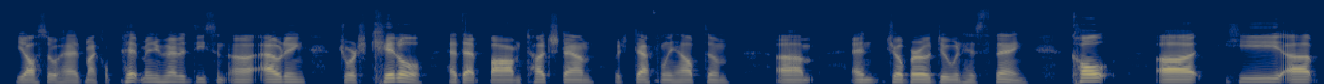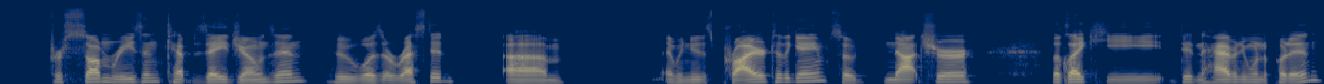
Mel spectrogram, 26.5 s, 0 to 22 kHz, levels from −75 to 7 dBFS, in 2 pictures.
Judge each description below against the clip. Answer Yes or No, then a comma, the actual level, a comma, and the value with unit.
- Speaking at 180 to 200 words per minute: No, average, 145 wpm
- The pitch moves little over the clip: No, average, 3.8 semitones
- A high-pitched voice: No, low, 120 Hz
